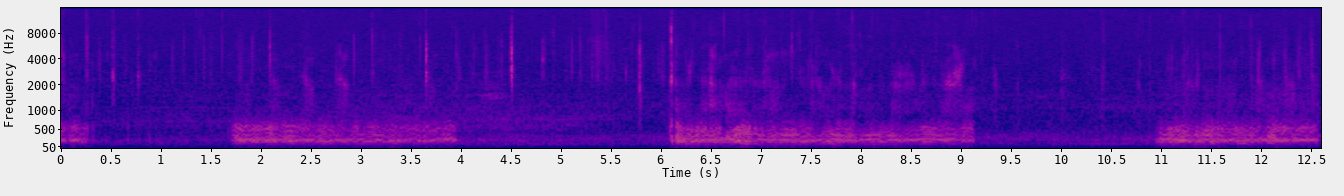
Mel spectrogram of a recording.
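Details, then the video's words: Indoor domestic cat eating tuna with demonic-sounding vocalizations: three long, coarse, low growls of two to three seconds each, separated by quieter gaps filled with small clicks and eating noises. "Cat making demonic sounds eating tuna"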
